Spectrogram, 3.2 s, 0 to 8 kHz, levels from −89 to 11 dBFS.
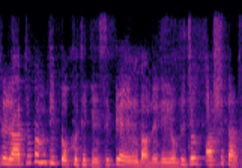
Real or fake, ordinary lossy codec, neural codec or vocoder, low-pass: fake; none; codec, 32 kHz, 1.9 kbps, SNAC; 7.2 kHz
